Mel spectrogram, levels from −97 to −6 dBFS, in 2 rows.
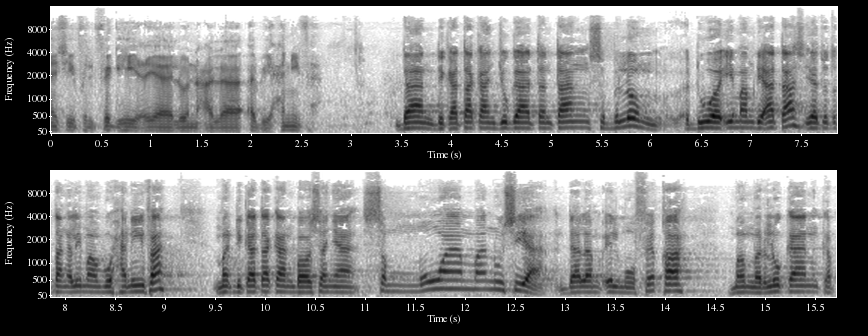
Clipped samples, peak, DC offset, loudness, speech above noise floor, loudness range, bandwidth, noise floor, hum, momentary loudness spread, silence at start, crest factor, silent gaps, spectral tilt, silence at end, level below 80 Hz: under 0.1%; -4 dBFS; under 0.1%; -24 LUFS; 31 dB; 5 LU; 15 kHz; -55 dBFS; none; 12 LU; 0 s; 20 dB; none; -4.5 dB/octave; 0.05 s; -60 dBFS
